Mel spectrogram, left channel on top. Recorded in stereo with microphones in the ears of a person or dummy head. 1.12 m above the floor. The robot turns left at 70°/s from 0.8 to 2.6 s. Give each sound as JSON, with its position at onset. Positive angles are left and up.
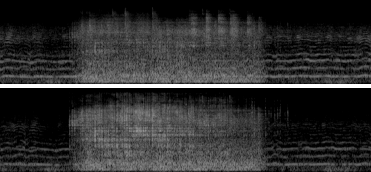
{"t": 0.7, "sound": "tearing paper", "azimuth_deg": -30}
